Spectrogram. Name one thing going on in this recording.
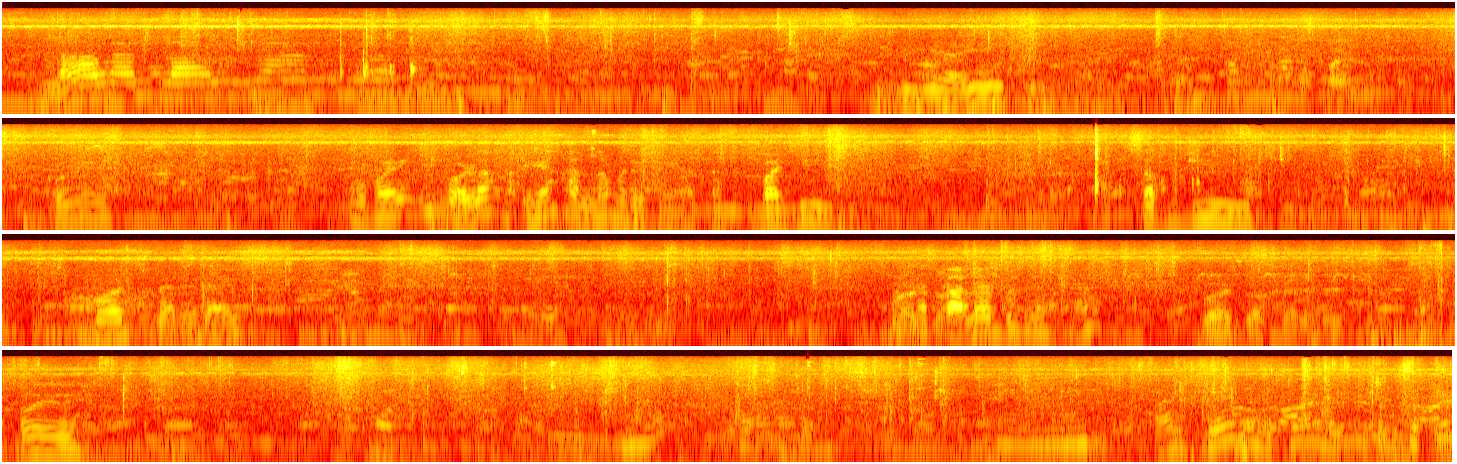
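Several adults talk casually nearby as they walk outdoors.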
